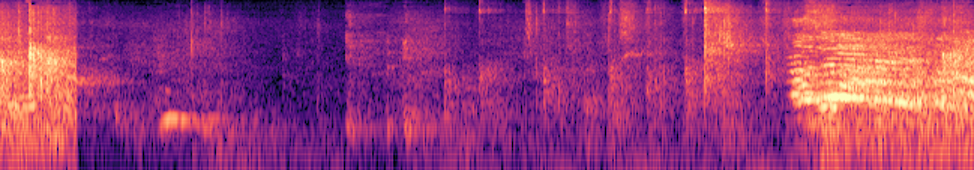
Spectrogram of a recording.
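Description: Table tennis rally in a quiet hall: a short series of sharp clicks from the ball striking bats and table. About five seconds in, the point ends and loud shouting and cheering break out.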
